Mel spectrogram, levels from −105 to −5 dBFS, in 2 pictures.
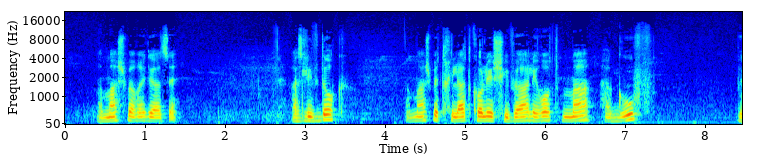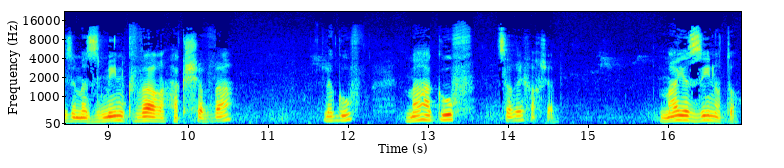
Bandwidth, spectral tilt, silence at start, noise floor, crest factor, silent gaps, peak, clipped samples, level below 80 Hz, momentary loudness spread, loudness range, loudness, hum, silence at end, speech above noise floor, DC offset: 14 kHz; -5.5 dB/octave; 0.4 s; -70 dBFS; 22 dB; none; -14 dBFS; under 0.1%; -76 dBFS; 17 LU; 7 LU; -34 LUFS; none; 0.05 s; 37 dB; under 0.1%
